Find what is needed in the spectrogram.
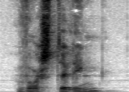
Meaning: something to be wrestled with; struggle
- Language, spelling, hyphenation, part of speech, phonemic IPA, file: Dutch, worsteling, wor‧ste‧ling, noun, /ˈwɔrstəˌlɪŋ/, Nl-worsteling.ogg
